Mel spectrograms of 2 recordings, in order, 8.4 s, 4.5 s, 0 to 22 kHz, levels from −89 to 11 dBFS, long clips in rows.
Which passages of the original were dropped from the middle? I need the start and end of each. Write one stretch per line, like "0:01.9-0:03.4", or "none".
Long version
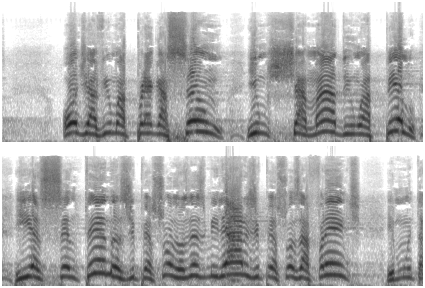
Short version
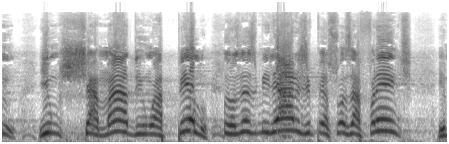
0:04.3-0:05.9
